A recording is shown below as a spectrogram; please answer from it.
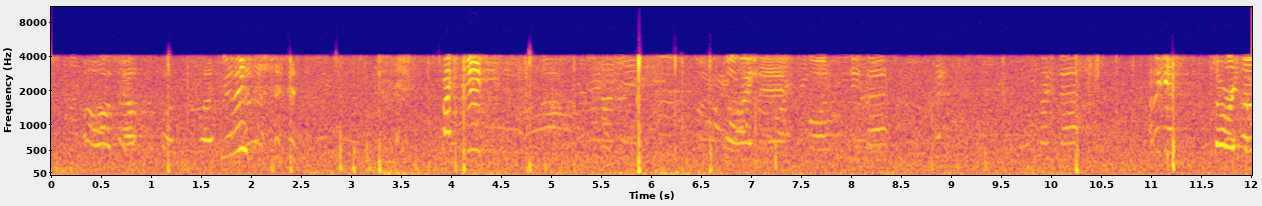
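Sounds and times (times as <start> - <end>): ball kicks: 1.1 - 7.9, 10.0 - 12.0.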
